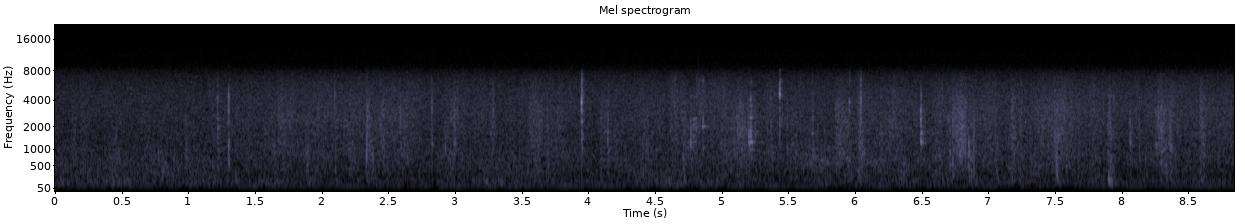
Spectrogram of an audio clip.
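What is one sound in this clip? Footsteps crunch softly in sand.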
